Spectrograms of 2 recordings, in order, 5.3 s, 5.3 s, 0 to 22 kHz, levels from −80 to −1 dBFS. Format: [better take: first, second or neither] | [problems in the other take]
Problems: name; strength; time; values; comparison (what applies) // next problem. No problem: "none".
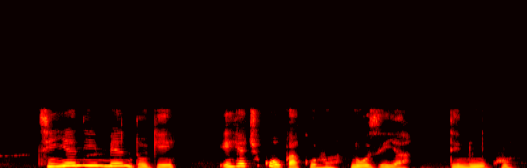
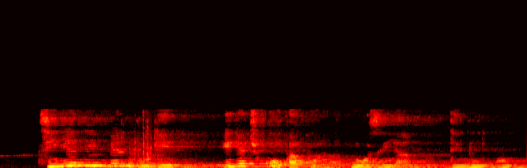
first | background sound (Thump, thud); 17 dB below the speech // room echo; dies away in 2.2 s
